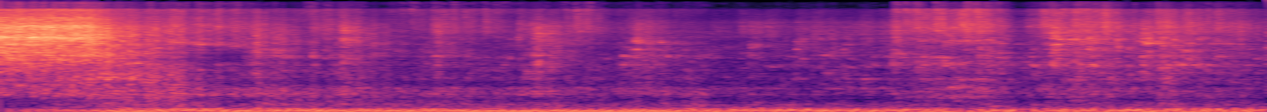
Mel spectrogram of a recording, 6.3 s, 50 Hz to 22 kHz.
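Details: 1972 Oldsmobile 98 daily driver, 455 big-block V8, cold start: deep, steady rumble settling into an even idle with no misses; a knock-like sound comes from a vibrating part.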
